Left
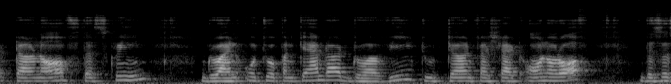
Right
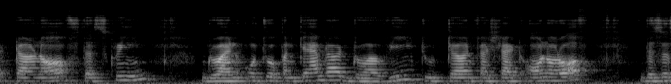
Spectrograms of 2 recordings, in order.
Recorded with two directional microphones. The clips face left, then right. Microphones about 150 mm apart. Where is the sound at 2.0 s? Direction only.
30° left (ahead or behind).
